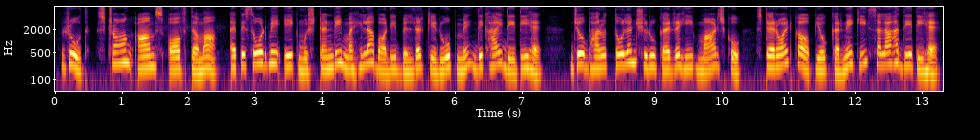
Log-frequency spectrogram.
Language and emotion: Hindi, neutral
